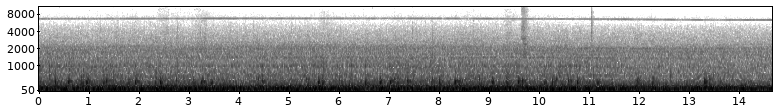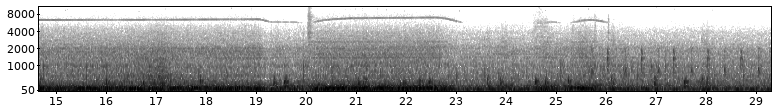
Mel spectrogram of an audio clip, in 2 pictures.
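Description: Tyres crunch over snow.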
